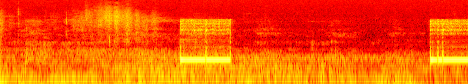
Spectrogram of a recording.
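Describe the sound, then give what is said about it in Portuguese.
A phone's ringback tone plays over a speakerphone held up so the group can hear, two steady electronic bursts about five seconds apart against a noisy, rumbling background. “Mas mete mais perto daqui para a gente ouvir.”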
